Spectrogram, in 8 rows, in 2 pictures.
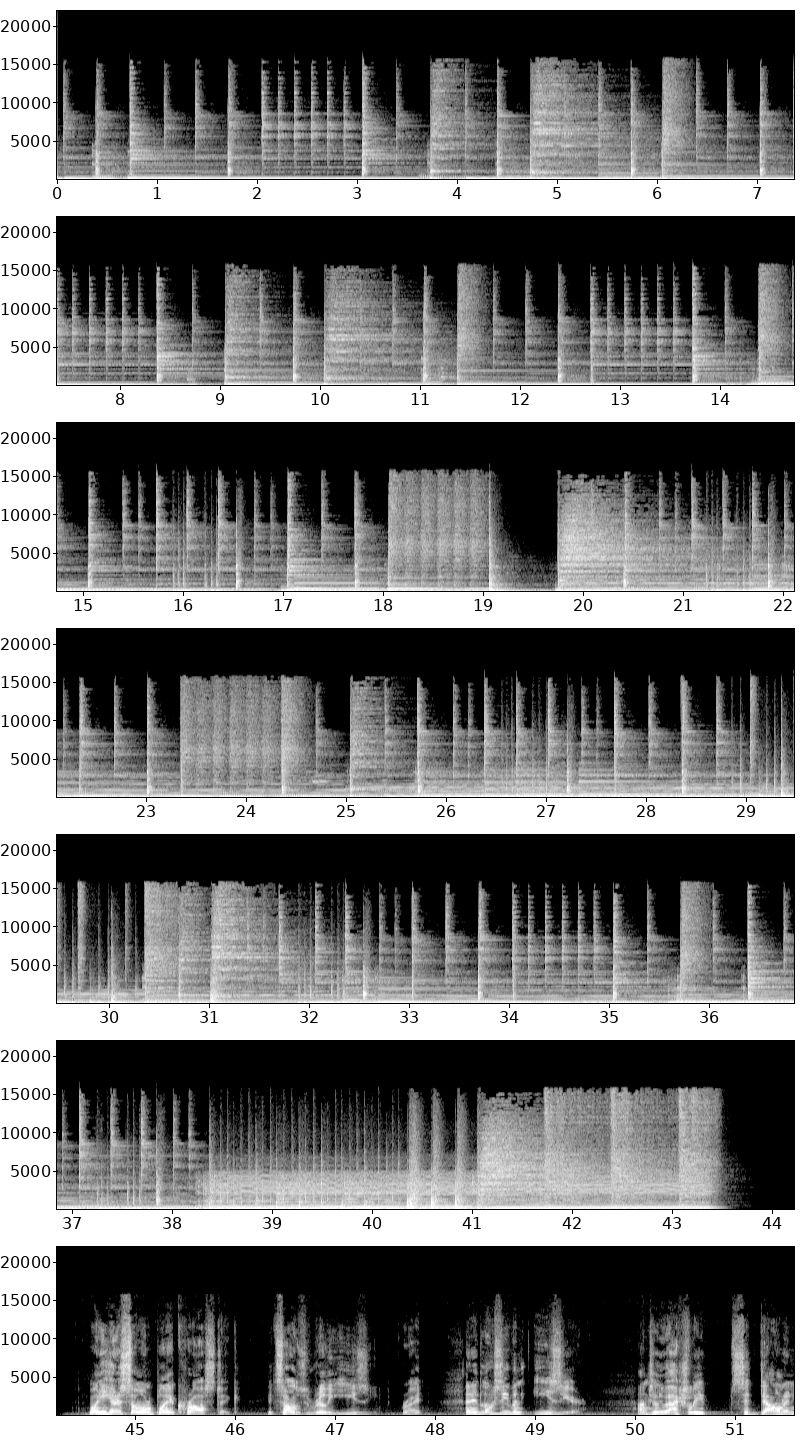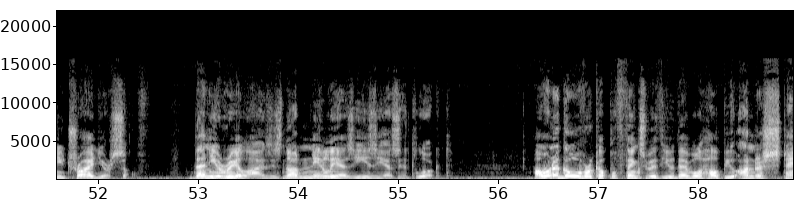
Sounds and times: Bass drum: 0.0 - 43.5
Drum kit: 0.0 - 43.6.

